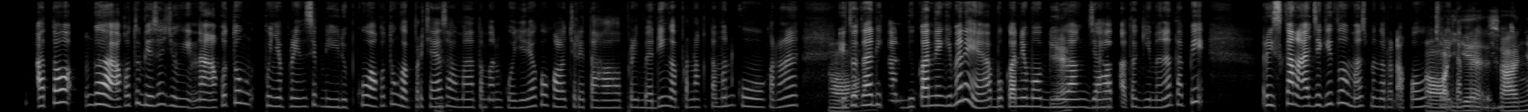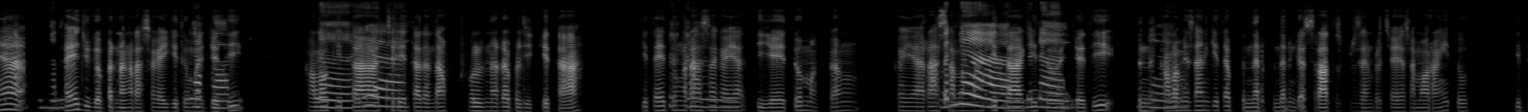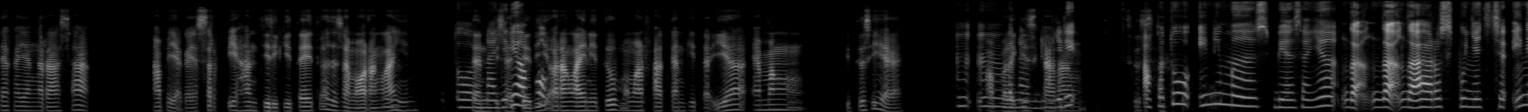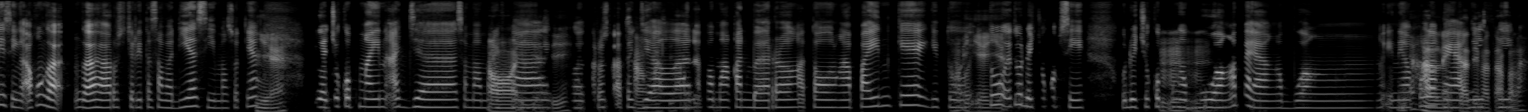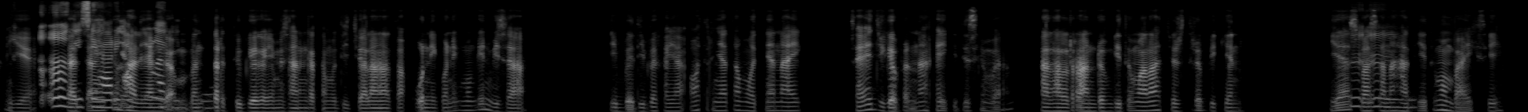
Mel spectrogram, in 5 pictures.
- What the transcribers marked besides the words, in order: tapping; unintelligible speech; in English: "vulnerable"; other background noise; in English: "mood-nya"
- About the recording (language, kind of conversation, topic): Indonesian, unstructured, Bagaimana cara kamu menjaga suasana hati tetap positif?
